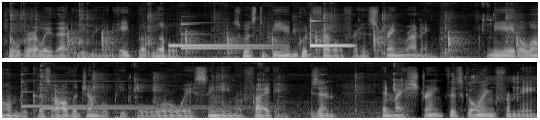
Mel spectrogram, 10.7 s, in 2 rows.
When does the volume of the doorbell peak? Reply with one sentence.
The volume of the doorbell peaks at 3 seconds.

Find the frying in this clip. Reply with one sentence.
The frying can't be heard in this clip.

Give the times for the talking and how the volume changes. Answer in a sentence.
The talking can be heard from 0.0 to 10.6 s, at a steady volume.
